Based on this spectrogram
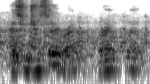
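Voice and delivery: ordinary delivery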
